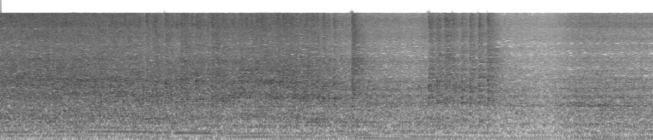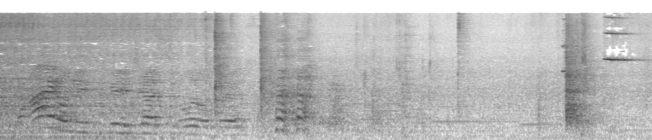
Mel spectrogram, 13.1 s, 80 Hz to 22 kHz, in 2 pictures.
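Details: 1948 Lincoln SA-200 welder engine, unfueled for years, running off a rigged-up fuel supply with the carburetor back on: an even, steady run for several seconds with no knocks or misses, then it winds down and stops as the small tank runs out of fuel.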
